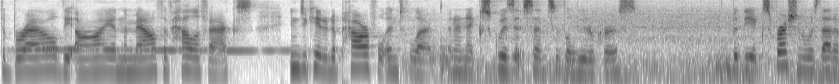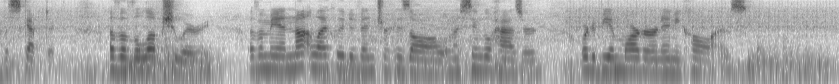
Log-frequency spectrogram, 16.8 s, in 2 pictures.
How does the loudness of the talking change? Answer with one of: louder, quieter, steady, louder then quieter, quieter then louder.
steady.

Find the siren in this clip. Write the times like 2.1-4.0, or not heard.
not heard.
